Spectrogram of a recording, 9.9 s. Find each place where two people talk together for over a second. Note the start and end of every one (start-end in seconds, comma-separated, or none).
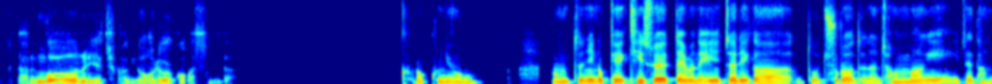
none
